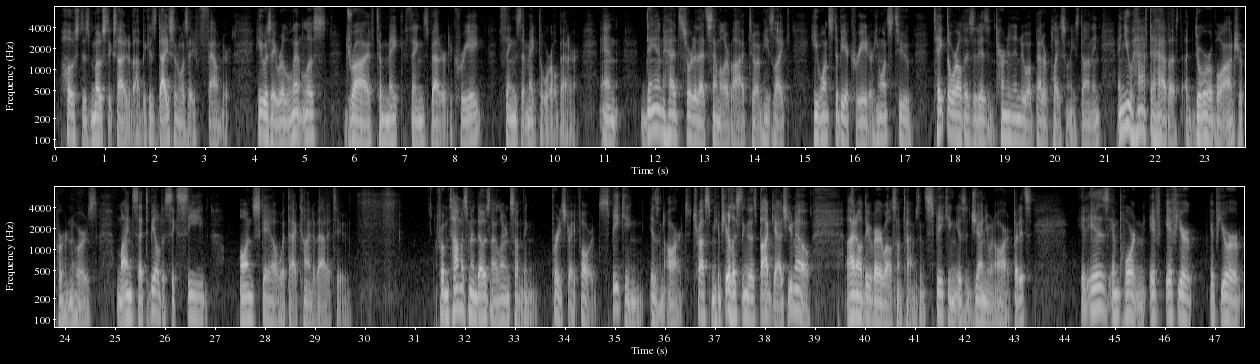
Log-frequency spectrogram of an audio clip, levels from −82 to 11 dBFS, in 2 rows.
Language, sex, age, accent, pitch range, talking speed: English, male, 50-69, American, 95-115 Hz, 165 wpm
